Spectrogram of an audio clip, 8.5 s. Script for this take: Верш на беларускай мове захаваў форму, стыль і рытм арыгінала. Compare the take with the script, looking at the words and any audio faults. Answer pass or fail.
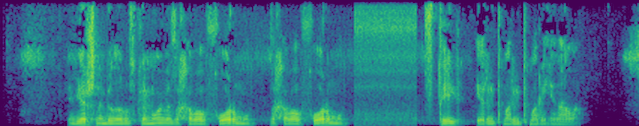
fail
